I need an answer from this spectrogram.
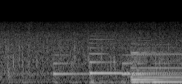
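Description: Rain falls on the city of Istanbul in a steady, hissing patter, with sustained musical tones entering over it and growing fuller toward the end. No voices are heard.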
